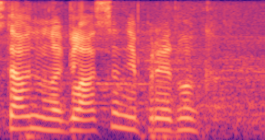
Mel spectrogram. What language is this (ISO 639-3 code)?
srp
